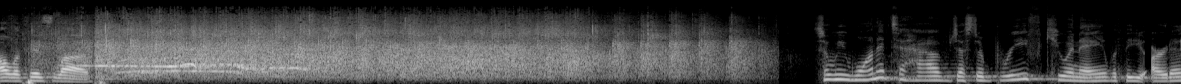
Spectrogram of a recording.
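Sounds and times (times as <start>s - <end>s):
speech: 0.0s - 1.0s, 8.2s - 11.8s
audience applause: 0.2s - 7.8s.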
